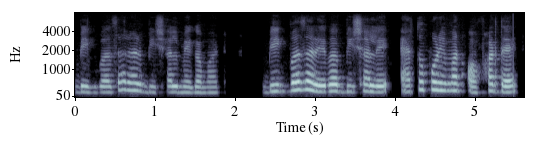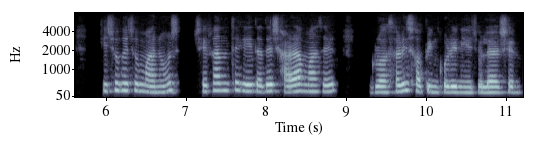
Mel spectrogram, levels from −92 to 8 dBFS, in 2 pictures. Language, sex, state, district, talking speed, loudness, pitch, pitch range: Bengali, female, West Bengal, North 24 Parganas, 165 wpm, -19 LUFS, 220 Hz, 200-250 Hz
